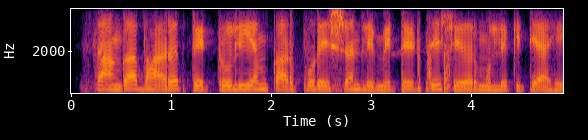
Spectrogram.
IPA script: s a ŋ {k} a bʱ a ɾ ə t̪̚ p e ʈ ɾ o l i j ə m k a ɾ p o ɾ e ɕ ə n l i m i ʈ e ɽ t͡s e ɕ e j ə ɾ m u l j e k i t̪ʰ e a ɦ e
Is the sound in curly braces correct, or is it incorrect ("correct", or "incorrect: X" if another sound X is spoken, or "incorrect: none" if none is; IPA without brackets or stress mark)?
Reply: incorrect: ɡ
